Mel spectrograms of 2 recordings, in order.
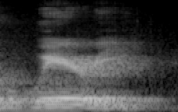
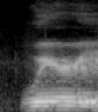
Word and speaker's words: weary: And the only difference is the V for very and the W for wary. So on the W, the pronunciation for this, now hopefully you watch the problem words with walk, work, want, and won't. Wary is also a W beginning.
